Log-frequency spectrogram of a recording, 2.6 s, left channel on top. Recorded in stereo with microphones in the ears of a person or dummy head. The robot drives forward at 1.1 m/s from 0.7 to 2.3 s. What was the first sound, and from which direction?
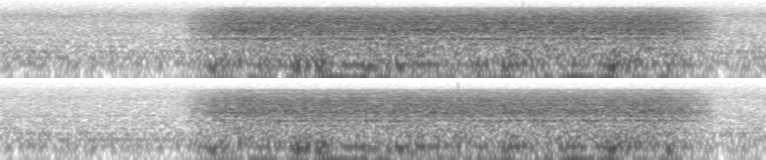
Only background noise.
